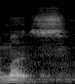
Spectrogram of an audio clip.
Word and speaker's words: months: 그러면 th 발음을 하지 말고 s만 쌓았어요 따라합시다 먼스 오버는 포의 의미가 있습니다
